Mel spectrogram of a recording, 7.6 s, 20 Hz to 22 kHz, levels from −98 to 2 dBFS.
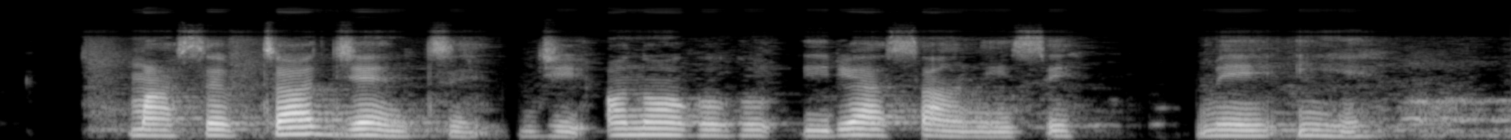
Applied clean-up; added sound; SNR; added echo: none; none; none; none.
